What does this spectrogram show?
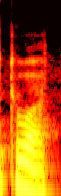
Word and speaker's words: toit: Sur le toit, T, on ne prononce pas T.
